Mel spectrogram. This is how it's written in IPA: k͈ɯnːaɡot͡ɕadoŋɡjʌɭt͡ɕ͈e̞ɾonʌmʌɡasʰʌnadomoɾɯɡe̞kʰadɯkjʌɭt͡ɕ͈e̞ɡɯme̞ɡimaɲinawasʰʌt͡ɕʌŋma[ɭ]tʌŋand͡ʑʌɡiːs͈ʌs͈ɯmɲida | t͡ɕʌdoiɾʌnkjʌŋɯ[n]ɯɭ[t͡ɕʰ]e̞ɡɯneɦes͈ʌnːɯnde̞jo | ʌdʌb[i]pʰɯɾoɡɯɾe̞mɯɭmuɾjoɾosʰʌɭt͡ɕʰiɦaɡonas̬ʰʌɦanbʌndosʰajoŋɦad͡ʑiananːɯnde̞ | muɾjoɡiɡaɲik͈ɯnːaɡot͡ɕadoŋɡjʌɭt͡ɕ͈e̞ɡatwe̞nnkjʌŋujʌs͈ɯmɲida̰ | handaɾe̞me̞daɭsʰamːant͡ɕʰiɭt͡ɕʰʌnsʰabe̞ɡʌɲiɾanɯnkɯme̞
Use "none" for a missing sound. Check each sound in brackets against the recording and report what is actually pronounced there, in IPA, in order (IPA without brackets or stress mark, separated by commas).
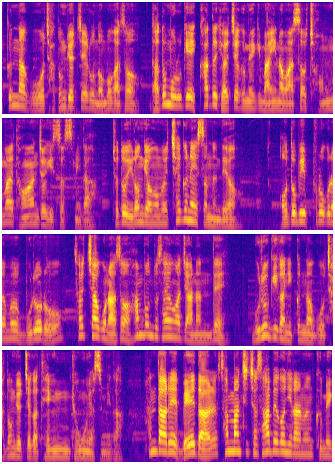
ɭ, m, t͡ɕʰ, i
